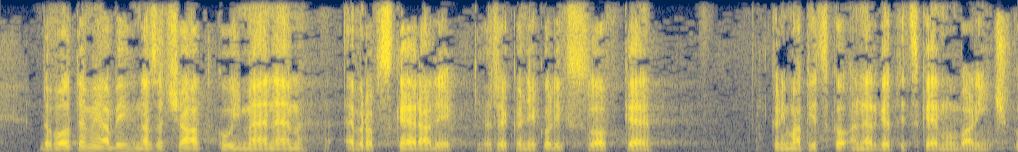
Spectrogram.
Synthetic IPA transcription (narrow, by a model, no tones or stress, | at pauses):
dovo̞lt̪ɛmɪʔabɪxnazat͡ʃaːt̪kujmɛːnɛmʔɛvɾo̞pskɛːɾadɪrɛkl̩ɲɛko̞lɪkslo̞fkɛ | klɪmat̪ɪt͡sko̞ʔɛnɛɾɡɛt̪ɪt͡skɛːmubaliːt͡ʃku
